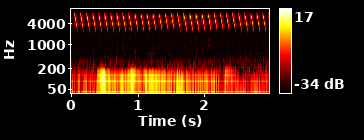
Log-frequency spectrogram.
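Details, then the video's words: Bar-winged prinia (ciblek gunung) song: a fast, steady series of very high, sharp notes repeated without pause, with a low rumbling hum underneath. "SUARA BURUNG CIBLEK GUNUNG"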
